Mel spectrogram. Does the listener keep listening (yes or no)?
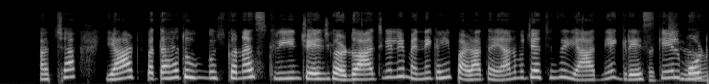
yes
